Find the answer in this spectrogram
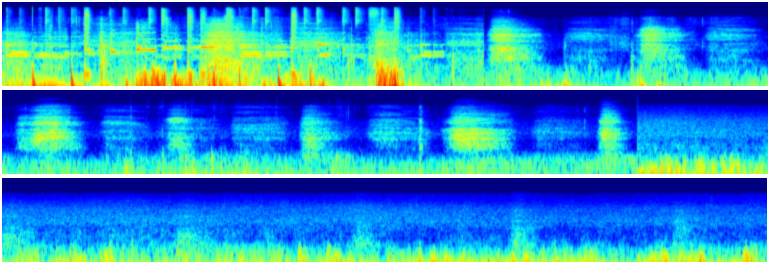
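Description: Background music for the first few seconds, then a climber's heavy, rapid breathing under exertion, about one to two breaths a second, for some ten seconds. After that, low wind rumble on the microphone.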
